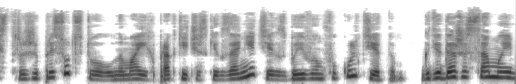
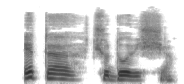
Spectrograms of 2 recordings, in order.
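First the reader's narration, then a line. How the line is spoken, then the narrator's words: Breathless exhale. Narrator (Russian): выдохнул магистр Хивисандр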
